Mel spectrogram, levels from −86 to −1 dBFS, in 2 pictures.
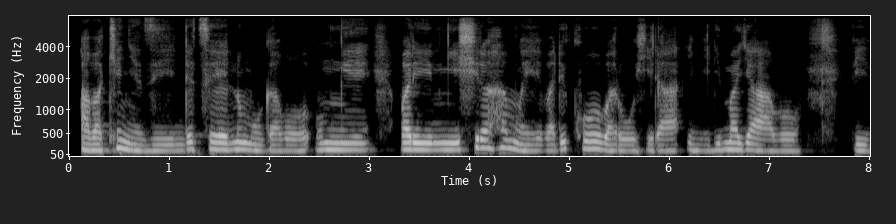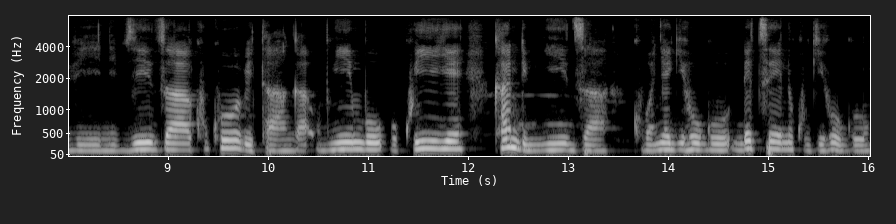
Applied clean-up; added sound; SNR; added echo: none; none; none; none.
